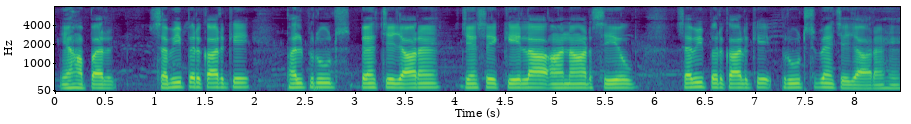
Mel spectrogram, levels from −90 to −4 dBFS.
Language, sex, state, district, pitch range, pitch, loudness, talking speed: Hindi, male, Chhattisgarh, Raigarh, 135-150 Hz, 145 Hz, -21 LUFS, 165 wpm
